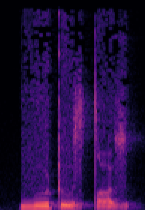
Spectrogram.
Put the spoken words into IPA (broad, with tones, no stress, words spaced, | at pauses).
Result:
vu˦ʈu˨z tˤu˨z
